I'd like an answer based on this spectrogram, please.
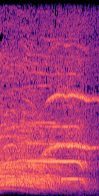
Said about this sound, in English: Give us a cheer if you're in the feminist tribe. Give us a cheer if you're in the guilty tribe.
